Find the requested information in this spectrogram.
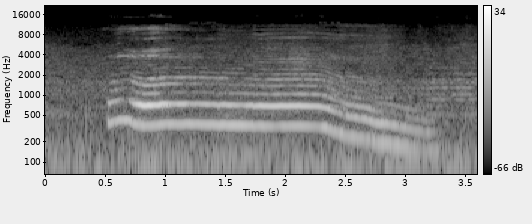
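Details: A single angry male cat's drawn-out yowl, steady and level for about two seconds, then gliding downward into a lower moan as fighting tension builds; clear harmonics over low background rumble.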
